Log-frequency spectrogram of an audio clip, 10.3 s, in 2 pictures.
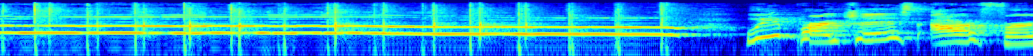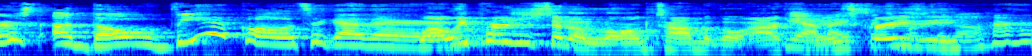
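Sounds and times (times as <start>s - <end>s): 
hands clapping: 0.0s - 3.6s
speech: 4.1s - 10.3s.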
